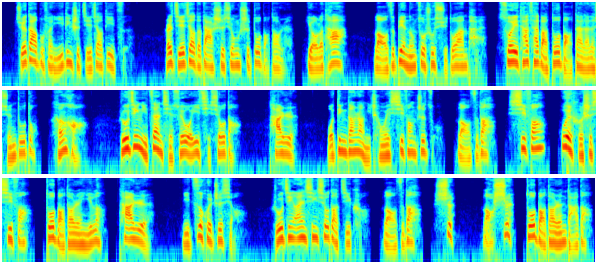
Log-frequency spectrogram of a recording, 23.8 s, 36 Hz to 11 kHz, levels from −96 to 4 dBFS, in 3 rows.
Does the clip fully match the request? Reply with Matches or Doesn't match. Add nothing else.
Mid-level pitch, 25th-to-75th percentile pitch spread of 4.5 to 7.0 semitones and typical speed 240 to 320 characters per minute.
Matches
